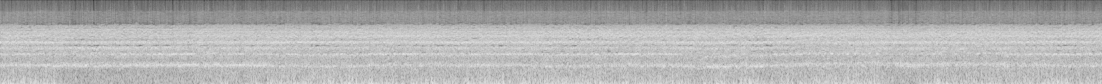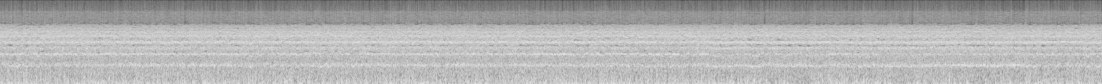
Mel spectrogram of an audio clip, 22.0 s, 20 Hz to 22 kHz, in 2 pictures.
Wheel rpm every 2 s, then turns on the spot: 220, 220, 220, 220, 260, 230, 230, 230, 230, 230, 230.
none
